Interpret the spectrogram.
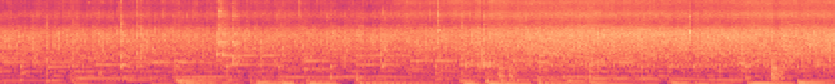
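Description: Chicken pieces and ginger-garlic-chili paste sizzling steadily in a hot kadai, stirred and turned with a metal spatula that scrapes against the pan.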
